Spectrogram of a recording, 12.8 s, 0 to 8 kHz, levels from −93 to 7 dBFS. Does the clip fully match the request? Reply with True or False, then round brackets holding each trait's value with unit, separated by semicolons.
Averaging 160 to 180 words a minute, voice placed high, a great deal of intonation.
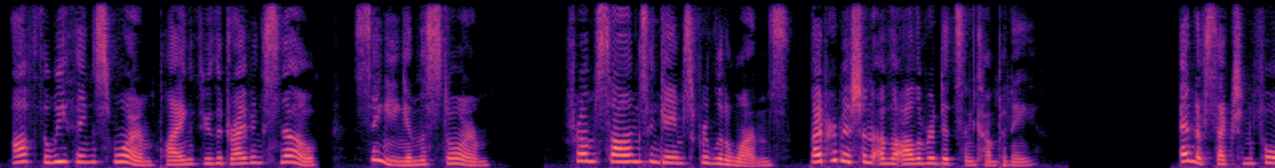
False (145 wpm; 240 Hz; 8.3 semitones)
